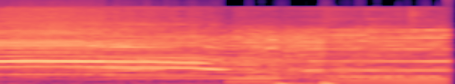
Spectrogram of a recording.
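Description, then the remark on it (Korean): An audience cries out together in Korean prayer, shouting "Lord", many voices merging into one loud, sustained, overlapping shout lasting a couple of seconds. “다 같이 우리 주여 한번 외치고 부르짖어 기도합시다 주여”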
